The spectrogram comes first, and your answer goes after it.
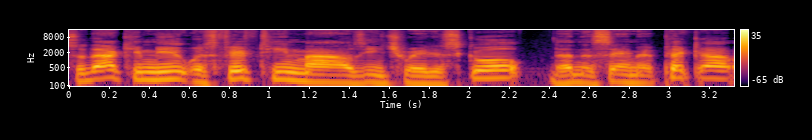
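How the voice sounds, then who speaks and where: Recorded dry and close with no echo, a man talks at a fairly quick pace and a fairly high pitch with ordinary pitch variation. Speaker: consumer product reviewer. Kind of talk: scripted narration. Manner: fast.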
